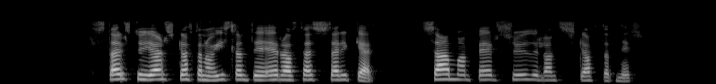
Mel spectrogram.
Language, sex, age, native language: Icelandic, female, 40-49, Icelandic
